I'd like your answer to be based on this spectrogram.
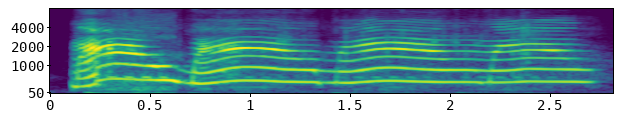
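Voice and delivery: high-pitched drawn-out meows; cat meows. Pretend. Streamer playfully filling a pause, high mock cat meows. Imitates a cat between remarks.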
